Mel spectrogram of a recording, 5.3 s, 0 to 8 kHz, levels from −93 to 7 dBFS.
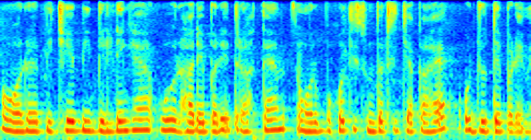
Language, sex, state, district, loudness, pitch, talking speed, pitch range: Hindi, female, Delhi, New Delhi, -15 LUFS, 205 Hz, 225 wpm, 195-220 Hz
